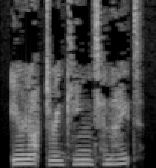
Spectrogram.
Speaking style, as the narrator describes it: I whispered

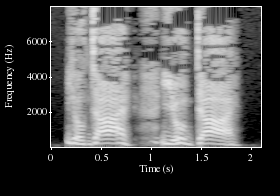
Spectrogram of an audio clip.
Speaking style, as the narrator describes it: I screamed inside

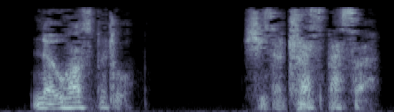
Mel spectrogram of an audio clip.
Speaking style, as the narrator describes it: Jonathan hissed

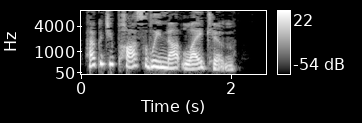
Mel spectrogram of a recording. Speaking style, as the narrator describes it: I laughed

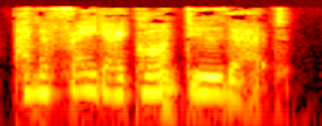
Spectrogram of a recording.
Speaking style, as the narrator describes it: I lowered my voice

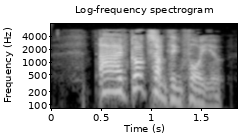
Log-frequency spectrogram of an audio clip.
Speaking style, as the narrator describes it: he gasped

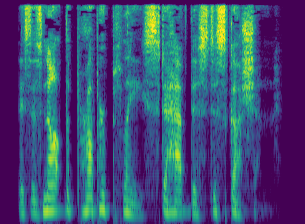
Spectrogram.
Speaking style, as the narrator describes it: Alora said icily

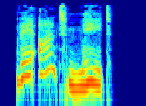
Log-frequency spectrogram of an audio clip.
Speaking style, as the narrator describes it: she said fiercely

